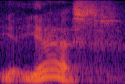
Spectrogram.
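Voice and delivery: tiny, soft, stammered yes; little voice. Retold or imitated. Inner voice admits to wife, tiny and sheepish. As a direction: shrink it to a small sheepish voice. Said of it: "this little voice saying".

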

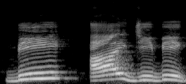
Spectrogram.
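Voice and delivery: letters stretched out, very slow; very slow spelling. Shown as a demonstration. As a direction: spell it out very slowly for the class. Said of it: "এবার দেখো example".

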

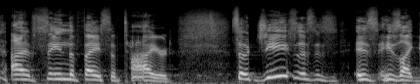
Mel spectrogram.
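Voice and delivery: ordinary talk

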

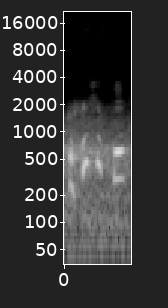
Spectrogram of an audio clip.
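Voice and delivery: as if it can't be; disbelief. A narrator's reading. Husband doubting his wife's news, incredulous.

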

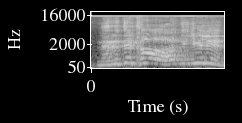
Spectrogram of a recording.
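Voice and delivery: high-pitched call across rooms. Acted. Host summoning his friends once wives hide, calling out. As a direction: call the others to come back in.

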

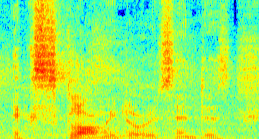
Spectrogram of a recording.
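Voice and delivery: ordinary delivery

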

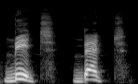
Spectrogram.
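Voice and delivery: बीट with long ee then बैट with open a, drawn out; teacher drawing out बीट and बैट; slow contrast demo. Shown as a demonstration. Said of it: "क्या pronunciation है".

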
